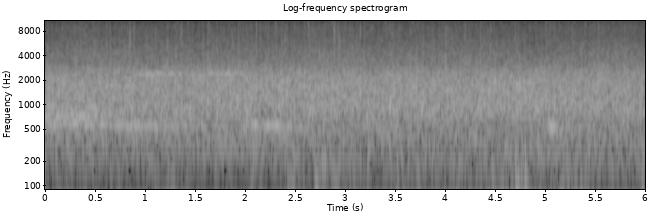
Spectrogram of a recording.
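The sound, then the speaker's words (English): A crowd at James River church applauds steadily for several seconds as Pastor Dino Rizzo comes to the platform, a dense, even wash of clapping that stays loud throughout with no talking over it. “But would you give a hand for Pastor Dino Rizzo as he comes to the platform this morning?”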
